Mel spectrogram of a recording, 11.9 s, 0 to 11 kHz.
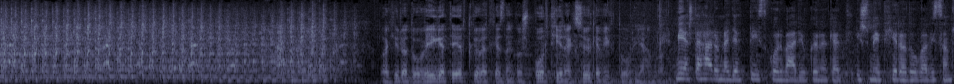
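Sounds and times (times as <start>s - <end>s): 
old restored Lanz Bulldog tractor engine chugging: 0.0s - 4.6s
speech: 4.8s - 11.9s.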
